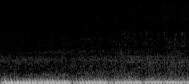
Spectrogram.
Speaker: It's running way better than what it ever did.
